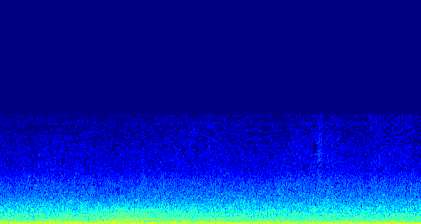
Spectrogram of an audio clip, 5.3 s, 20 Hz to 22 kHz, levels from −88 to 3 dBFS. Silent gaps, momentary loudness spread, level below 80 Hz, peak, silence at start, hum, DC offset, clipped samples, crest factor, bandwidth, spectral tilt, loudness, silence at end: none; 3 LU; -42 dBFS; -22 dBFS; 0 s; none; under 0.1%; under 0.1%; 12 dB; 10.5 kHz; -8 dB/octave; -36 LUFS; 0 s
